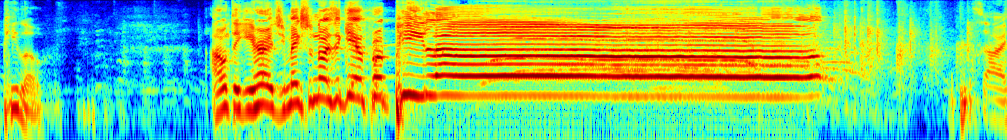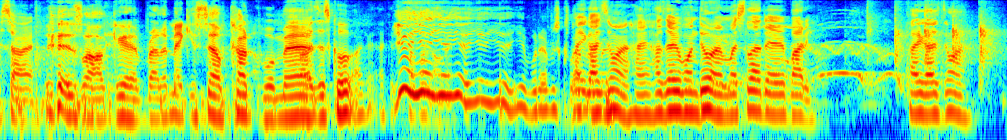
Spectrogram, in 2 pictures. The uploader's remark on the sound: Live at Amoeba SF. Recorded at the legendary Amoeba Music San Francisco. Take questions from listeners and aspiring artists in the audience.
